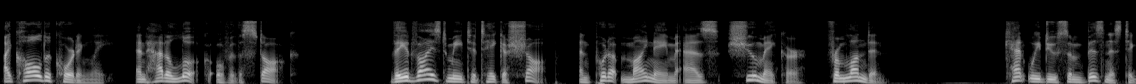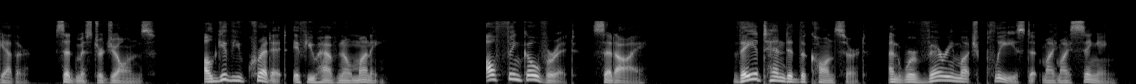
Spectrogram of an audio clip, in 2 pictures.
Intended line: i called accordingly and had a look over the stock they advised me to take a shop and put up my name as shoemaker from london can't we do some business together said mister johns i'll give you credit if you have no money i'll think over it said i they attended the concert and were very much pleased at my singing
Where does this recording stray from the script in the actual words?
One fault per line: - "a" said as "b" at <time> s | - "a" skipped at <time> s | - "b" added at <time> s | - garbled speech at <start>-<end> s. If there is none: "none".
- "my" added at 21.9 s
